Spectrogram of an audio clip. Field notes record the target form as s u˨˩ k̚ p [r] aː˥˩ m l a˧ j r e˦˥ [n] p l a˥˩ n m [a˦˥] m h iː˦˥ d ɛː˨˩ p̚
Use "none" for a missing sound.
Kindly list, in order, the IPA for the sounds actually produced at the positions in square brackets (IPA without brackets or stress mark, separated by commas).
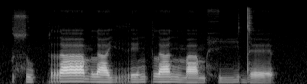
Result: r, n, a˧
